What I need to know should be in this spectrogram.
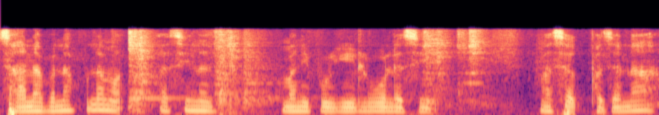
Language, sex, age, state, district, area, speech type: Manipuri, female, 60+, Manipur, Imphal East, rural, spontaneous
